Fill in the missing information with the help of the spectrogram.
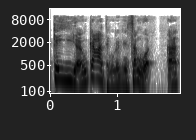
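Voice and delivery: ordinary delivery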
